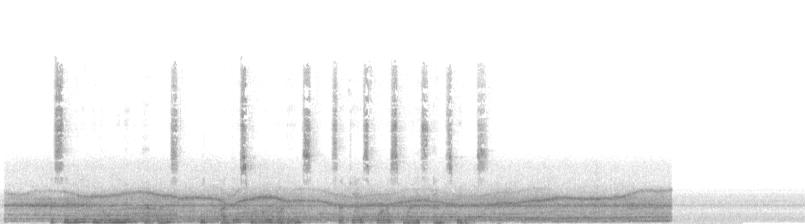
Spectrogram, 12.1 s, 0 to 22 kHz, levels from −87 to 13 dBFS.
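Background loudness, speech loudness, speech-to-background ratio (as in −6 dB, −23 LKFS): −33.5 LKFS, −35.5 LKFS, −2.0 dB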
